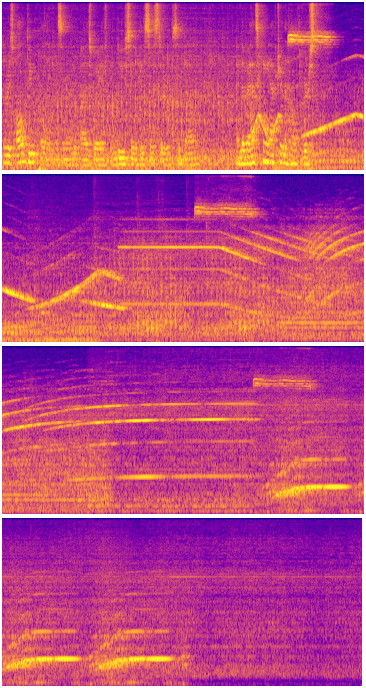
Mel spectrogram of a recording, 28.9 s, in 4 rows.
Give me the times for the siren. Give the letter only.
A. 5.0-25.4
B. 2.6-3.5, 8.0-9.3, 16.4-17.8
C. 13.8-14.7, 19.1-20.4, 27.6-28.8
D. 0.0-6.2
A.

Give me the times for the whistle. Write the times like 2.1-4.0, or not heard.
5.7-6.6, 11.1-12.3, 19.5-20.8.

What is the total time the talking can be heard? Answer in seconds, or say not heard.
6 s.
